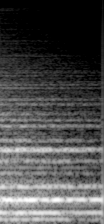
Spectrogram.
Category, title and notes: Instrument samples > Synths / Electronic
Weird synth sound created in audacity for your use in any project. Credit fizzel makes noises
